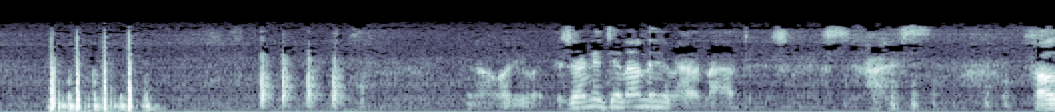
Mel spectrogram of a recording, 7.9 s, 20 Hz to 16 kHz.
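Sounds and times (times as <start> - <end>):
knocking on a door at night in Navadvip: 0.4 - 1.2
speech: 4.2 - 7.1, 7.7 - 7.9.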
